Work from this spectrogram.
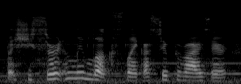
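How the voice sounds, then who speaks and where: A woman's voice: medium pitch, lively intonation, brisk, poor audio. A young woman with a mid-range voice hosts a casual gaming playthrough. She moves between reading aloud and informal, offhand commentary, with faint music behind her. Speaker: gaming YouTuber.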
